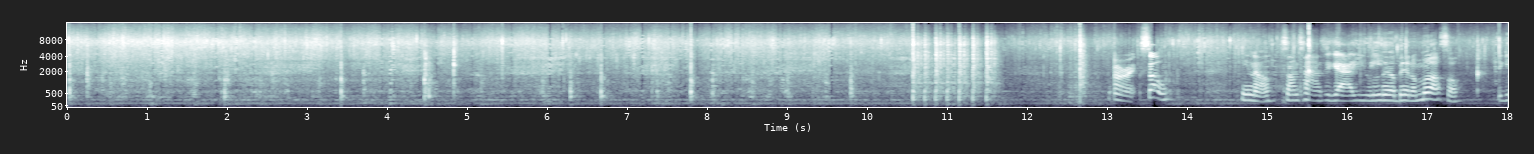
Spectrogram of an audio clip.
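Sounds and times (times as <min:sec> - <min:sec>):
wooden spoon scraping pot: 0:00.0 - 0:09.9
meat sizzling in a pot: 0:00.0 - 0:18.0.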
